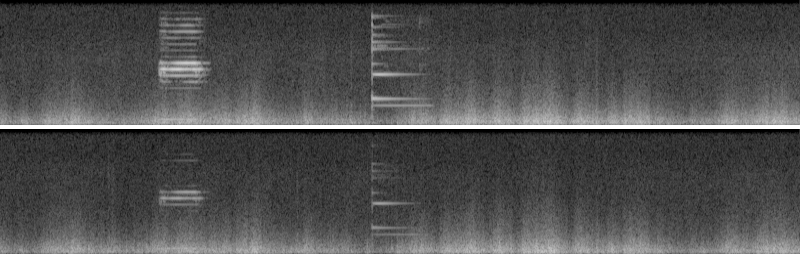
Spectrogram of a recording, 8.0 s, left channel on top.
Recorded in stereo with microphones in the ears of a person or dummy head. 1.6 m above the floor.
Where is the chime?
55° left (ahead or behind).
